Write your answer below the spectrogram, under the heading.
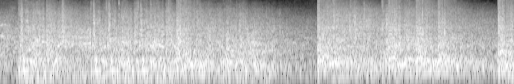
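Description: Aerial fireworks display: a dense barrage of shells launching and bursting in quick succession, bangs and crackle overlapping, with a fresh loud volley about three seconds in.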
